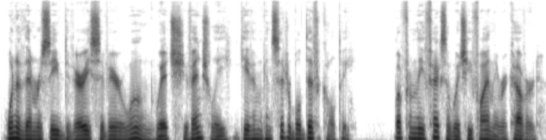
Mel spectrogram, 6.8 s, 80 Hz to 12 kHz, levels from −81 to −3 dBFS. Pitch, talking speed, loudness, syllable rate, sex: 105 Hz, 200 wpm, -19 LUFS, 7.2 syllables/s, male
